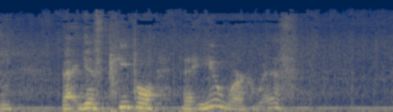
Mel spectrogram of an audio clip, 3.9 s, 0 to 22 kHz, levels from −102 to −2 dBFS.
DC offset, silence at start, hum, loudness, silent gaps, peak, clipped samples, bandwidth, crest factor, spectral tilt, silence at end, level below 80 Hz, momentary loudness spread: under 0.1%; 0 s; none; -33 LUFS; none; -16 dBFS; under 0.1%; 15.5 kHz; 18 dB; -7 dB/octave; 0 s; -48 dBFS; 21 LU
